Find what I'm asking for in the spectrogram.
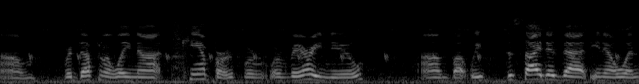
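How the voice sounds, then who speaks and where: A woman talks at a moderate pace in an ordinary speaking voice. Her intonation is fairly even. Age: 60s. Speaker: RV owner and video creator. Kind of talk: casual chat.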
